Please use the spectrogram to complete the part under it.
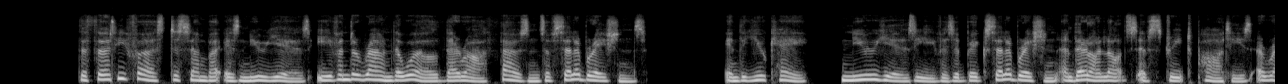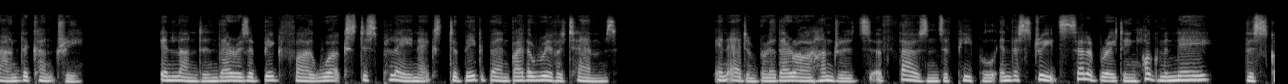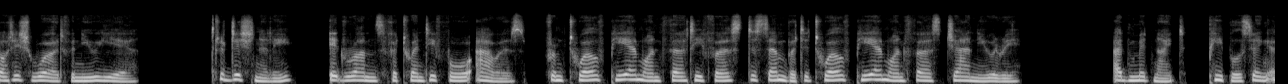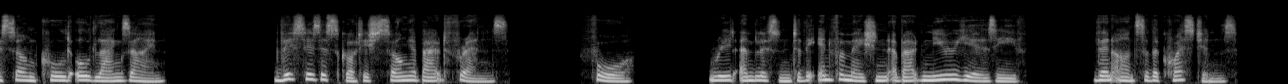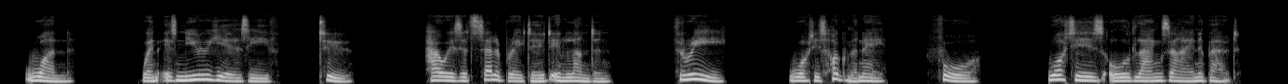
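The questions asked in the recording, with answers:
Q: When is New Year's Eve?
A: The 31st December

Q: How is it celebrated in London?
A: With a big fireworks display next to Big Ben by the River Thames

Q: What is Hogmanay?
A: The Scottish word for New Year

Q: What is Auld Lang Syne about?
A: Friends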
